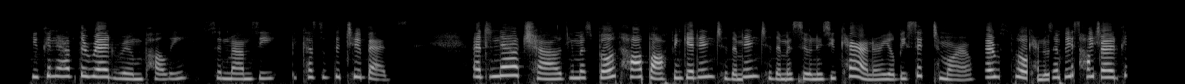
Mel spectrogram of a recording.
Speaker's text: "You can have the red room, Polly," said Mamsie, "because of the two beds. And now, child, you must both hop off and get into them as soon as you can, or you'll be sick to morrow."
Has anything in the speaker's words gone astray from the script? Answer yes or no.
yes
